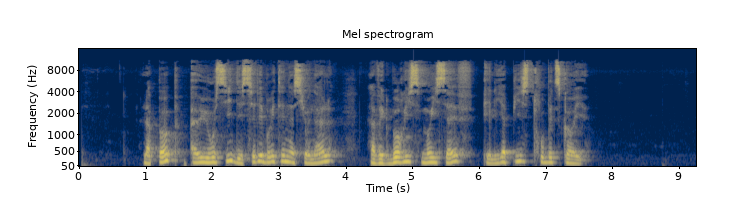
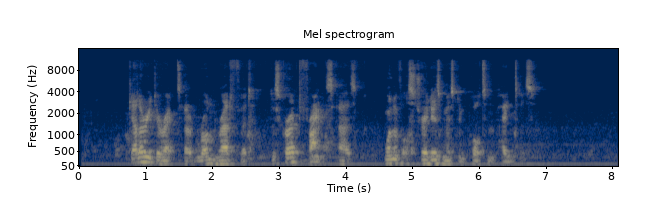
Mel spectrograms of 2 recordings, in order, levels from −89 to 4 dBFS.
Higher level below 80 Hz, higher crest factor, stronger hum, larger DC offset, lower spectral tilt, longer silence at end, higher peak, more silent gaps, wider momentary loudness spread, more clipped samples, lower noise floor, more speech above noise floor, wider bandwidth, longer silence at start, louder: first, -54 dBFS vs -62 dBFS; about the same, 18 dB vs 22 dB; neither; neither; about the same, -4.5 dB/octave vs -5 dB/octave; first, 1.65 s vs 1.05 s; first, 0 dBFS vs -14 dBFS; neither; about the same, 12 LU vs 11 LU; neither; first, -71 dBFS vs -61 dBFS; first, 55 dB vs 28 dB; about the same, 11.5 kHz vs 11.5 kHz; first, 0.95 s vs 0.55 s; first, -15 LUFS vs -34 LUFS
